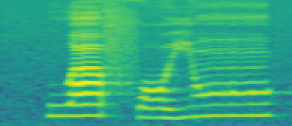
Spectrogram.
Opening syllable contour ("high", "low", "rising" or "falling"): high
